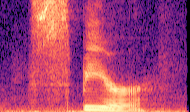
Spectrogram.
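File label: "spear", US English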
